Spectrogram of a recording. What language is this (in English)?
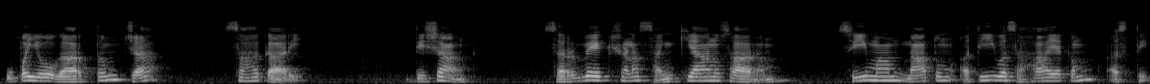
Sanskrit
